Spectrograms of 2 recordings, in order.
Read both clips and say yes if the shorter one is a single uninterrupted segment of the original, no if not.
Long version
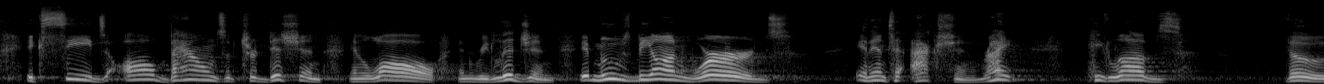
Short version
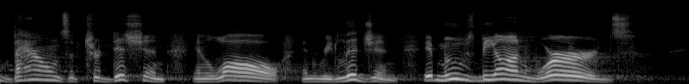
yes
